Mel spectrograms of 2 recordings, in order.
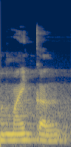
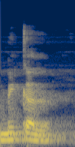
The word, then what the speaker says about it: Michel: of the European Council, Charles Michel, or some people call Michael. It's actually Michel.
